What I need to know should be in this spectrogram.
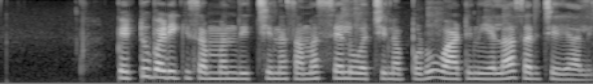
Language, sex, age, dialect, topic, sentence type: Telugu, female, 31-35, Southern, banking, question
